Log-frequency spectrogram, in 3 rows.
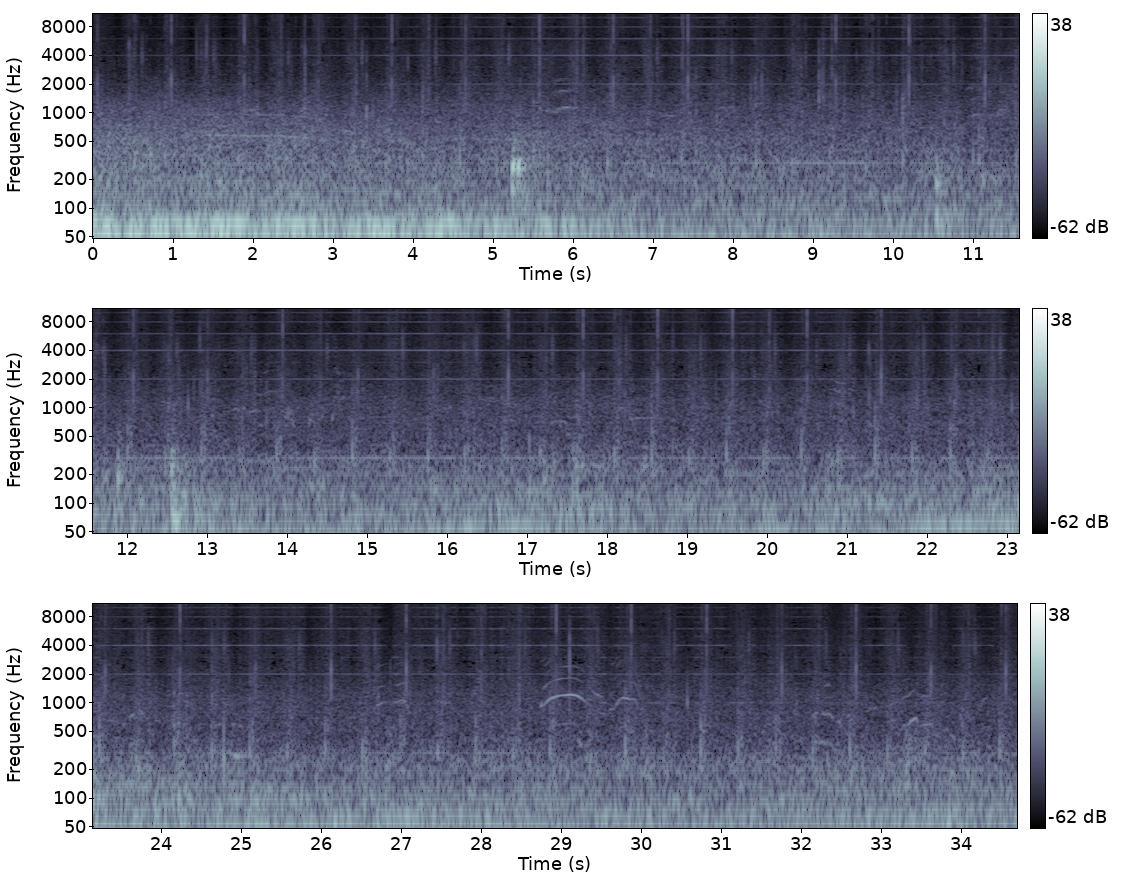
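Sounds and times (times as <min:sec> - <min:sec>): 
background rumble: 0:00.0 - 0:07.6
crisp footsteps walking at a steady pace: 0:00.0 - 0:34.6
faint low murmurs of voices: 0:00.0 - 0:34.6.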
